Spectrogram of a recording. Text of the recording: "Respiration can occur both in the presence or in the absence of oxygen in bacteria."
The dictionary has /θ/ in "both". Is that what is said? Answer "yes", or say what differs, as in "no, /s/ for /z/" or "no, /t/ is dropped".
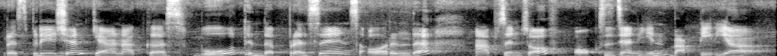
no, /t/ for /θ/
